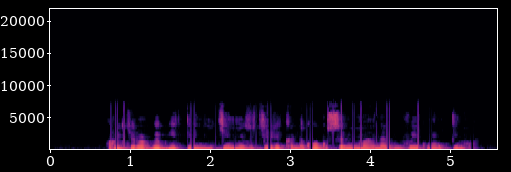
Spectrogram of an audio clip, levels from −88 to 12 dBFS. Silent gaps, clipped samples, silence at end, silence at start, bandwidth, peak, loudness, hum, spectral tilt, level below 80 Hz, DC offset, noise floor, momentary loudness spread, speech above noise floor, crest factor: none; under 0.1%; 0.35 s; 0.75 s; 6.6 kHz; -8 dBFS; -28 LUFS; none; -9 dB/octave; -46 dBFS; under 0.1%; -80 dBFS; 7 LU; 53 dB; 18 dB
